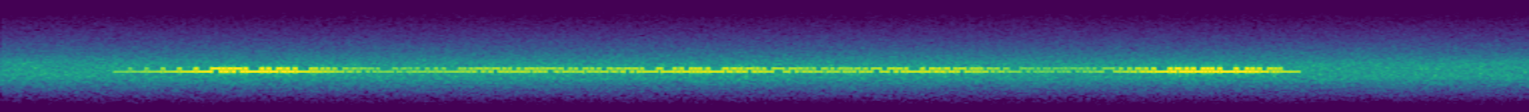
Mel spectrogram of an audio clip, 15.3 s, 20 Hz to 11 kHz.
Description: RTTY (45.45 baud, 170 Hz shift), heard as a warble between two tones, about 1360 Hz centre, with radio static, fading and a narrow filter. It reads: 0F8 I1F NQDECU8 V6IA5 0409 UWZYLV JR 510W6K4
